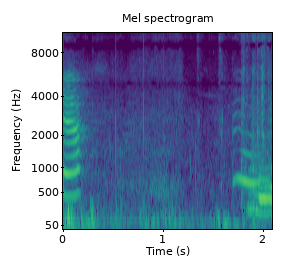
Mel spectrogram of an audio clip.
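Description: Shouted encouragement that cuts off just after the start, about a second of faint low outdoor noise, then a loud cheering "wahey!" that glides down in pitch near the end.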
